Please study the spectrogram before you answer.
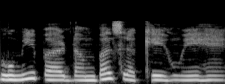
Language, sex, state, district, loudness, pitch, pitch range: Hindi, female, Chhattisgarh, Sukma, -15 LUFS, 205 Hz, 200-215 Hz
